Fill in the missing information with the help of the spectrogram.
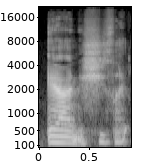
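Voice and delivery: usual speaking voice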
